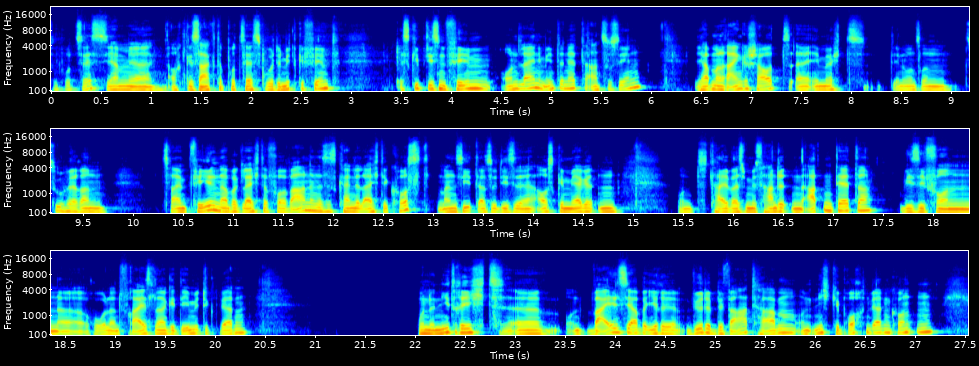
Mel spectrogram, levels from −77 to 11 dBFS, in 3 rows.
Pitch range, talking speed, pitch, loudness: 110-145 Hz, 150 wpm, 120 Hz, -19 LUFS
